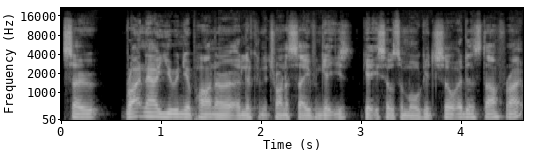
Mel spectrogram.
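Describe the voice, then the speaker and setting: Speaking very fast with a British accent, a man uses an animated tone at a medium pitch and very even loudness on a very clean recording with a silent background. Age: 20s. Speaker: podcast host. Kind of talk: casual chat.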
